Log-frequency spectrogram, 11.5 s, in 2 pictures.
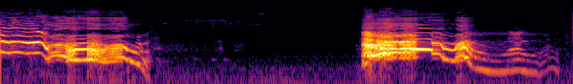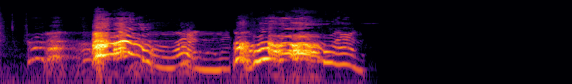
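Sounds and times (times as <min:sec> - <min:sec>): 
dog yowling: 0:00.0 - 0:02.3, 0:03.6 - 0:09.4.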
